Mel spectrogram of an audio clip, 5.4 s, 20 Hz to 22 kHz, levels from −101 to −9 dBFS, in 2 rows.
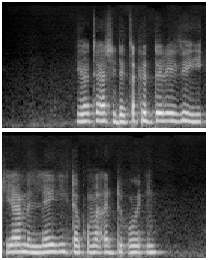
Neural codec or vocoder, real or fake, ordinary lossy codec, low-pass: codec, 44.1 kHz, 2.6 kbps, DAC; fake; none; 19.8 kHz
